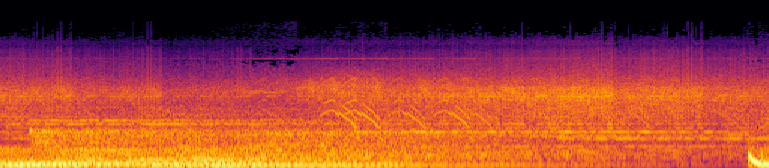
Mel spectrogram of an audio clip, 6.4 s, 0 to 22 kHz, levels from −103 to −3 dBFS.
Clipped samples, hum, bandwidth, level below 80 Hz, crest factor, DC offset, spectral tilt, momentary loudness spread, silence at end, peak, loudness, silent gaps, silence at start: under 0.1%; none; 7 kHz; -16 dBFS; 14 dB; under 0.1%; -7 dB/octave; 6 LU; 0 s; 0 dBFS; -16 LUFS; none; 0 s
